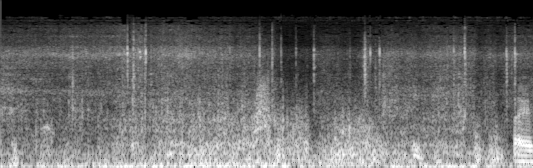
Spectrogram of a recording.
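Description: Wind buffeting a GoPro's microphone as a mountain bike rolls down a dirt trail, with tyre noise and many small clicks and rattles from the bike over the rough ground.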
